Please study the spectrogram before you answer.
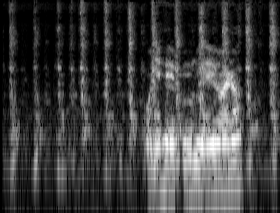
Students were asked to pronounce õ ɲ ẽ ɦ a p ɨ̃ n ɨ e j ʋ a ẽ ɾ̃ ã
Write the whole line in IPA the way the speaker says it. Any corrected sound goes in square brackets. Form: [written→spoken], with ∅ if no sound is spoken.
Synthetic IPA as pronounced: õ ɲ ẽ ɦ [a→e] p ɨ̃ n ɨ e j ʋ a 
